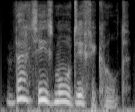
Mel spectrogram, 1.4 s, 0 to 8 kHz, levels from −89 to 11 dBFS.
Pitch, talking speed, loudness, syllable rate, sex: 175 Hz, 175 wpm, -14 LUFS, 5.0 syllables/s, male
